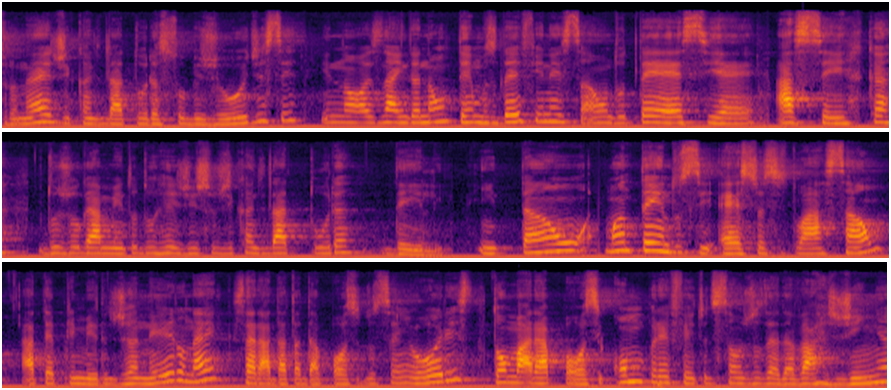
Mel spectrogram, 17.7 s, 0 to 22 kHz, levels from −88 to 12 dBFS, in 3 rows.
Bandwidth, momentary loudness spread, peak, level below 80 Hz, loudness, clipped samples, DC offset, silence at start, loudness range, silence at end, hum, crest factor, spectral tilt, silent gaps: 16 kHz; 9 LU; 0 dBFS; -30 dBFS; -19 LUFS; under 0.1%; under 0.1%; 0 s; 4 LU; 0 s; none; 18 dB; -4 dB/octave; none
